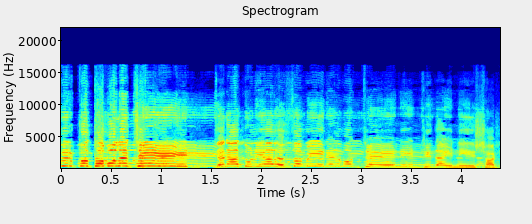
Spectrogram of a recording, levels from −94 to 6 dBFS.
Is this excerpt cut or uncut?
cut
